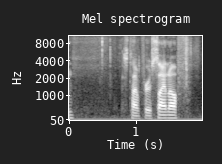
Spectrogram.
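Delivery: usual speaking voice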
